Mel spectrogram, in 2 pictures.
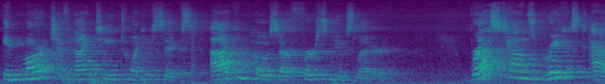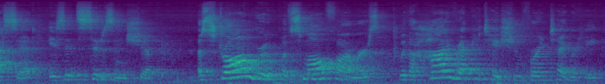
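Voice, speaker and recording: Actress as earnest lady founder giving a stage speech, highish voice, really echoey and far from the mic. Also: big pitch swings, normal speed, a bit bright. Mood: proud, earnest. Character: earnest woman founder of a rural folk school. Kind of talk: scripted stage play narration. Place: stage performance at a festival. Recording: echoey hall, distant mic, noisy.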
